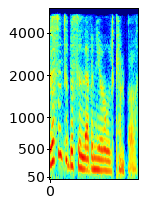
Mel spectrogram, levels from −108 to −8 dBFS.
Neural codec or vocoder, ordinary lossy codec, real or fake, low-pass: codec, 44.1 kHz, 2.6 kbps, DAC; MP3, 48 kbps; fake; 5.4 kHz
